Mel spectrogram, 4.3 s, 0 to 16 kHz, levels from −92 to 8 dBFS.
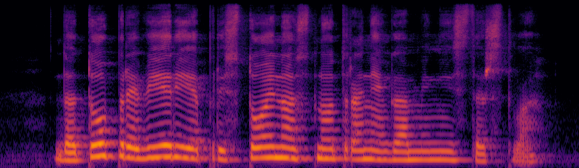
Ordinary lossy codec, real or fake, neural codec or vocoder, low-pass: none; fake; autoencoder, 48 kHz, 128 numbers a frame, DAC-VAE, trained on Japanese speech; 14.4 kHz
